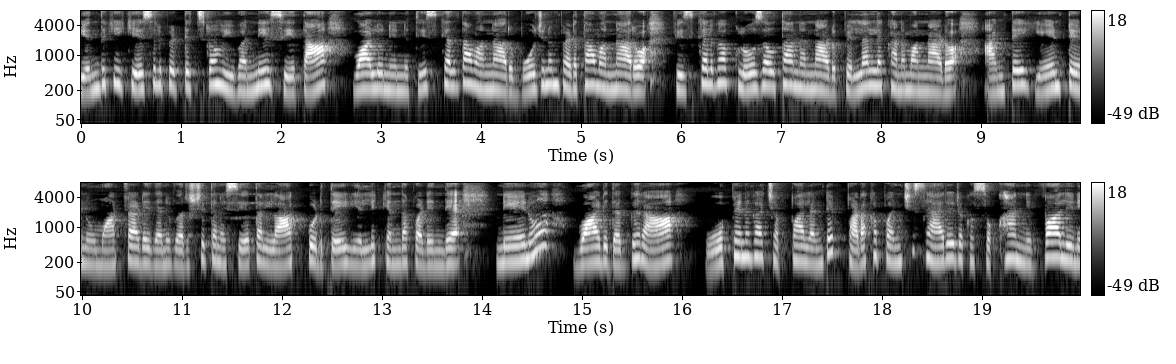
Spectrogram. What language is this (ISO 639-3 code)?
tel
